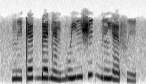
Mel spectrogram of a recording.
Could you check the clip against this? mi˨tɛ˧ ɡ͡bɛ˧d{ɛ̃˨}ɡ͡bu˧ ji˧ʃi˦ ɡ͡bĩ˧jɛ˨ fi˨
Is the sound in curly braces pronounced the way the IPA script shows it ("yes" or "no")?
yes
